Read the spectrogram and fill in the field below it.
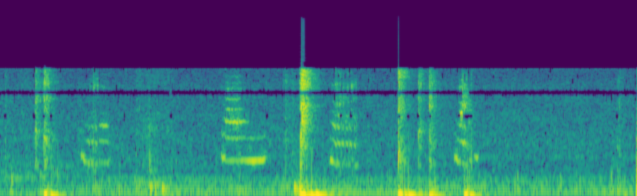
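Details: Ruby, a six-month-old Bengal cat, chants while playing with a red laser light: short, strange, bent chirping calls, about five in ten seconds, between sharp knocks and clicks from the light box lid.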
